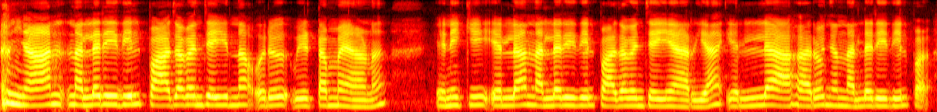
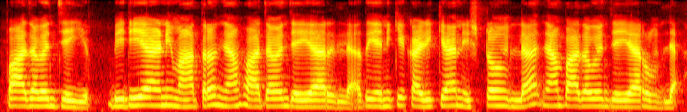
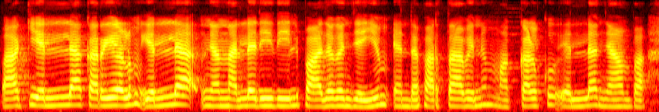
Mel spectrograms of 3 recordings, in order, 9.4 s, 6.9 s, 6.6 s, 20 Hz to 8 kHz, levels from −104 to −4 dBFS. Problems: none marked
